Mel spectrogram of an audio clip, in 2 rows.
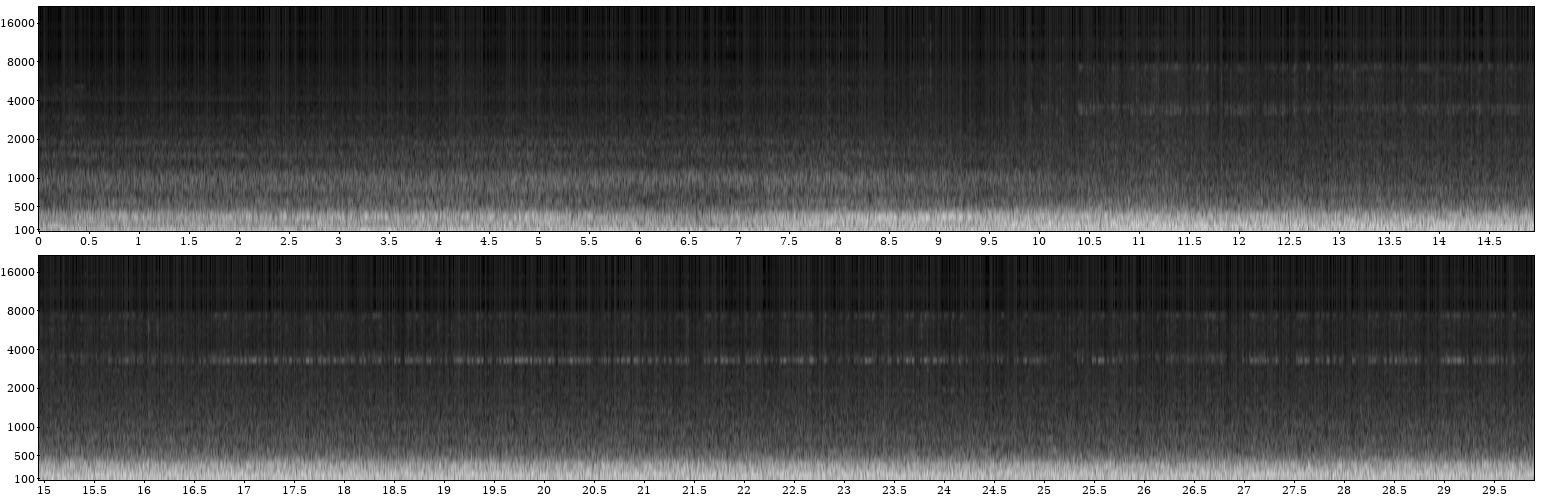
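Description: Boeing 737-800's CFM56 jet engines running, heard inside the passenger cabin as a deep, steady rumble. The rumble grows louder over the first ten seconds or so, and a thin high whine joins about a third of the way in.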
